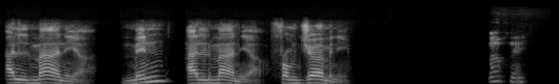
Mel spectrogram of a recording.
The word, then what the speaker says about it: ألمانيا: So here we don't say minal, it's not alif and lam. It's min Almania.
